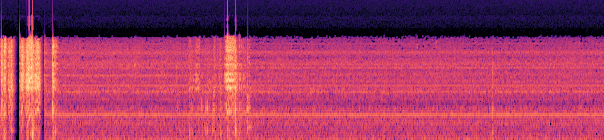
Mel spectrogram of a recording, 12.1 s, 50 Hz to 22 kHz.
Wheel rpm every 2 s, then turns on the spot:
40, 0, 0, 0, 0, 0.
none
